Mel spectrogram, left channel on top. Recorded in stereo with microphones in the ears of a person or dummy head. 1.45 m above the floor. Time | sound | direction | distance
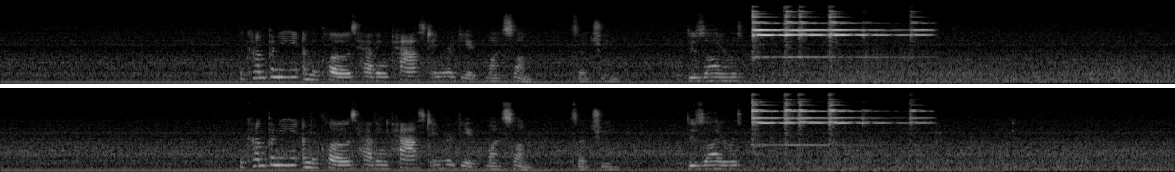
2.4 | a woman speaking | 55° right (ahead or behind) | 1.3 m
4.8 | a man speaking | 55° right (ahead or behind) | 1.2 m
7.5 | a doorbell | 60° right (ahead or behind) | 2.5 m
